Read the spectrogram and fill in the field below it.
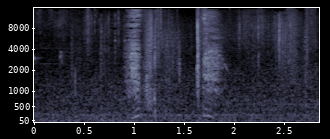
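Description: Rocky handholds scrape and thud during a climb.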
